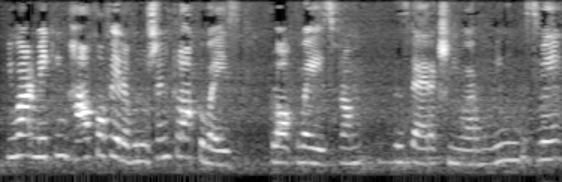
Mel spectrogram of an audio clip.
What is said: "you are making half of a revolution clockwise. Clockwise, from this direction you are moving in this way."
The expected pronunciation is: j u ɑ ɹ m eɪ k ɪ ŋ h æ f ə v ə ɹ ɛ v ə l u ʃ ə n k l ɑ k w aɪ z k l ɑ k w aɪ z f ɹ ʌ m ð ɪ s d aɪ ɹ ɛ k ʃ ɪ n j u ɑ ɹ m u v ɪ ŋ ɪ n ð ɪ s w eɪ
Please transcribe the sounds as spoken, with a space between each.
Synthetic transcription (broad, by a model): j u ɑ ɹ m eɪ k ɪ ŋ h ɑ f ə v ə ɹ ɛ v ə l u ʃ ə n k l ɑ k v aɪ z k l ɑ k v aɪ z f ɹ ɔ m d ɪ s d aɪ ɹ ɛ k ʃ ɪ n j u ɑ ɹ m u v ɪ ŋ ɪ n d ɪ s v eɪ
